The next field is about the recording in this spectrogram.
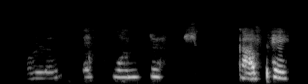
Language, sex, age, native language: Icelandic, female, 8, Icelandic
